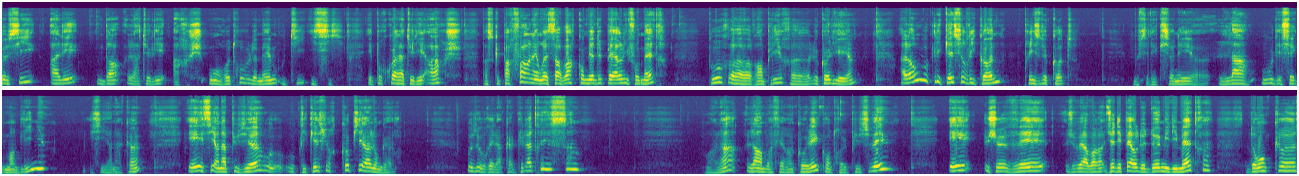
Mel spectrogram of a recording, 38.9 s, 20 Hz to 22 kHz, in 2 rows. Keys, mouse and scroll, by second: 0.8 click, 2.7 click, 15.2 click, 19.7 click, 24.6 click, 28.5 click, 31.7 ctrl+v.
